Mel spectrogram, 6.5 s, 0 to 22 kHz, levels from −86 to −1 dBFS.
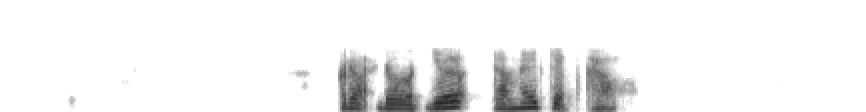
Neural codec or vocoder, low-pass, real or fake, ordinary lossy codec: codec, 16 kHz, 2 kbps, FreqCodec, smaller model; 3.6 kHz; fake; none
